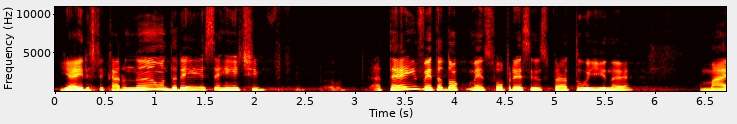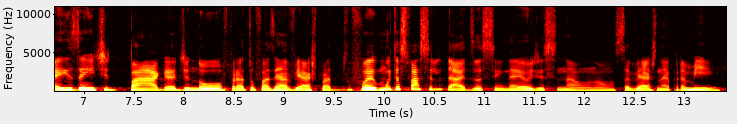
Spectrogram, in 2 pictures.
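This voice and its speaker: A woman's voice: mid-range voice, fairly quick, a little mellow. A young woman giving a personal testimony in a sermon, telling her story candidly and quoting the people in it. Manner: candid storytelling, quotes herself and others. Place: church hall. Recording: long hall reverb.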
